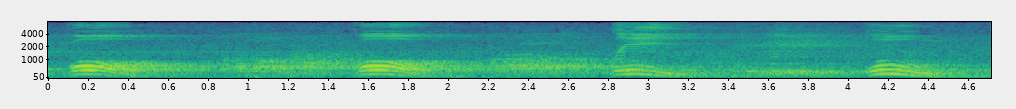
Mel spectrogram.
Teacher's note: Jadi karena tempat huruf qaf ini, ya, di bagian lidah paling belakang ditemukan dengan langit-langit berdaging di atasnya, ya. Hingga suaranya ko.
